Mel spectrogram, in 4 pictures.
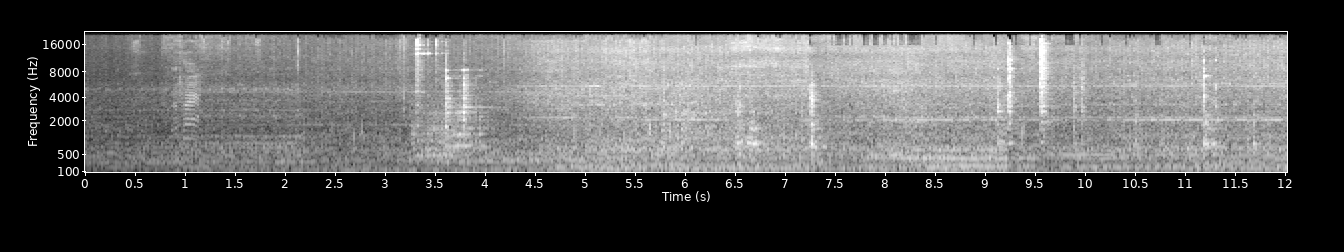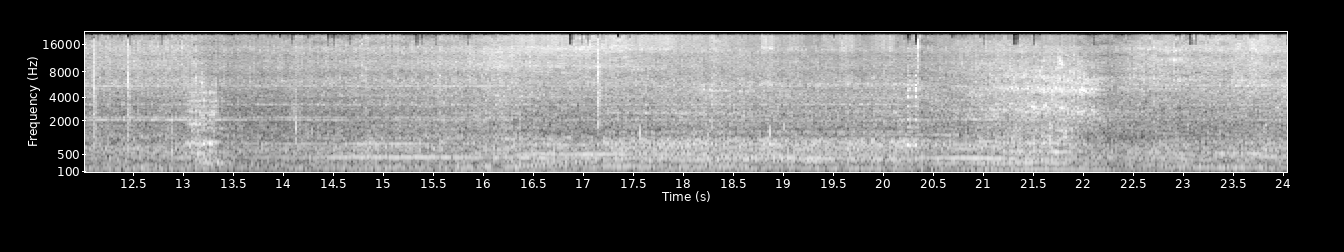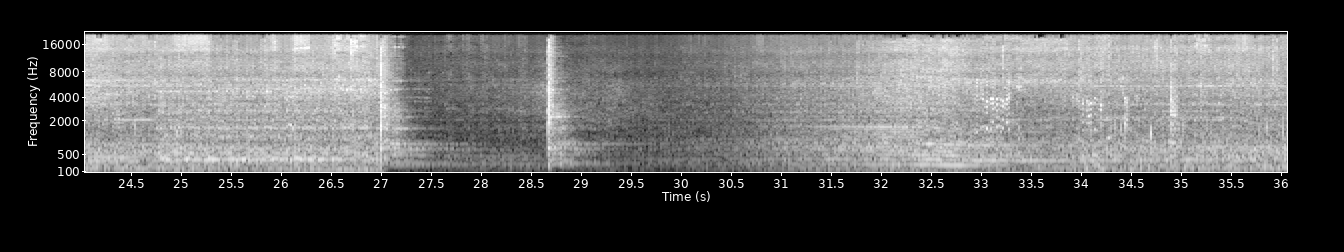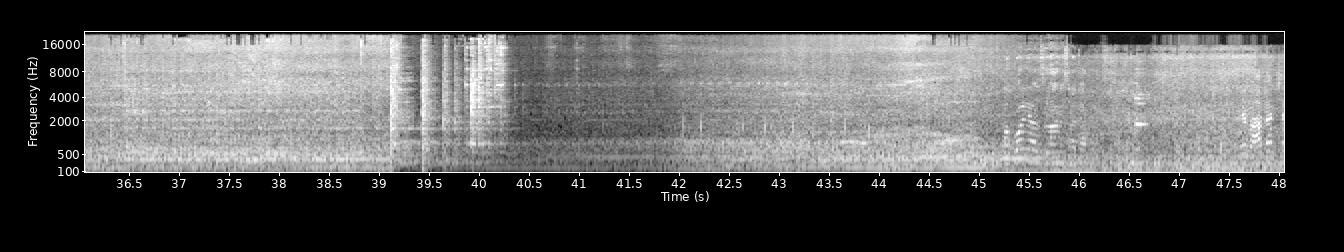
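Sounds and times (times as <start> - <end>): mechanical hum: 0.0 - 48.0.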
